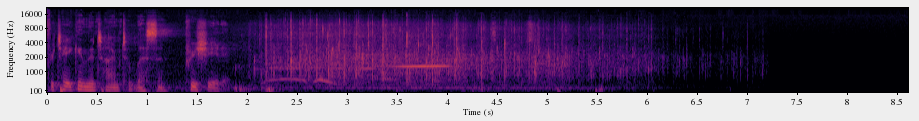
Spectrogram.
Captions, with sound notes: for taking the time to listen. Appreciate it. (audience applauds)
